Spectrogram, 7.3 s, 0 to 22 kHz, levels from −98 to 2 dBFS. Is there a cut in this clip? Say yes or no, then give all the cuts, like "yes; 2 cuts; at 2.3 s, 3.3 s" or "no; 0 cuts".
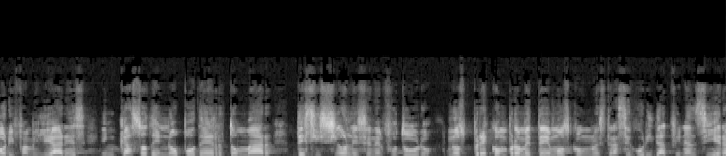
yes; 1 cut; at 4.4 s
